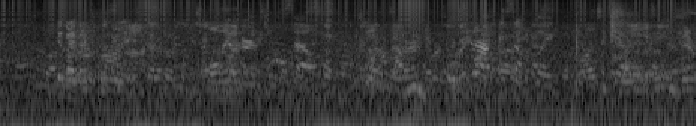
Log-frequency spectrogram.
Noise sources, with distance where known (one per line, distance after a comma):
person or small group talking, near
